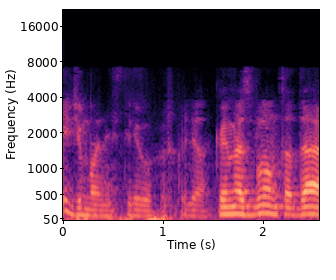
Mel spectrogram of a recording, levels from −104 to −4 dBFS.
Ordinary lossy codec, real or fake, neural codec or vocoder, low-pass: AAC, 32 kbps; fake; codec, 16 kHz, 4 kbps, X-Codec, HuBERT features, trained on general audio; 7.2 kHz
